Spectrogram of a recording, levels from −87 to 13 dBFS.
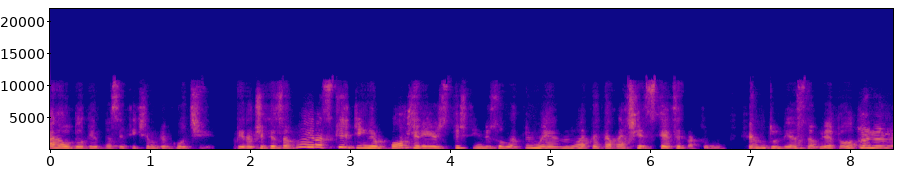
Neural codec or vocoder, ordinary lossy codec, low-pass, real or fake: codec, 44.1 kHz, 1.7 kbps, Pupu-Codec; Opus, 24 kbps; 10.8 kHz; fake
